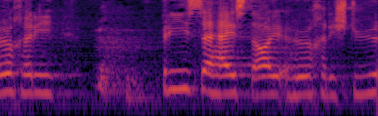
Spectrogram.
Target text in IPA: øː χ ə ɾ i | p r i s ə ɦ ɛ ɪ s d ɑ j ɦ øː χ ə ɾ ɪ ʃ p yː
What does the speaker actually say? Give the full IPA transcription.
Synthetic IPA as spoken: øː χ ə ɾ i | p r iː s ə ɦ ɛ ɪ s t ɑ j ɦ øː χ ə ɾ i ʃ t yː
